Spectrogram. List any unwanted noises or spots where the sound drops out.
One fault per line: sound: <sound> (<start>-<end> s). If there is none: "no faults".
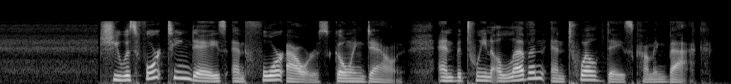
no faults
